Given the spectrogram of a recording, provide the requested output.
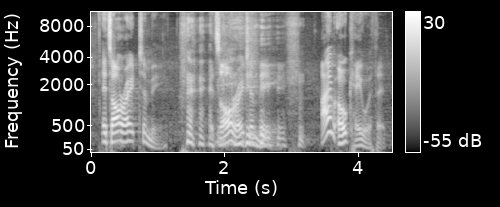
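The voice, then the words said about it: Put-on, half-positive, mocking voice. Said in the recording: “doing this voice. It's somewhat positive, somewhat mocking.”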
